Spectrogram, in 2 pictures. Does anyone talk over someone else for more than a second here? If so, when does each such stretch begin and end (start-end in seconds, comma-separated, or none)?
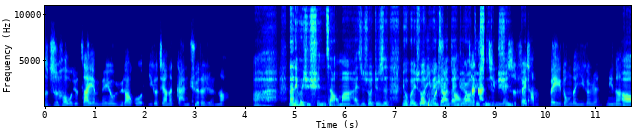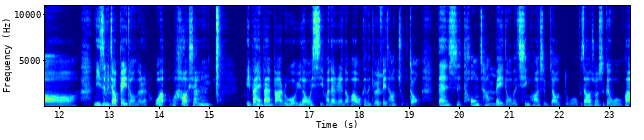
7.4-9.6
